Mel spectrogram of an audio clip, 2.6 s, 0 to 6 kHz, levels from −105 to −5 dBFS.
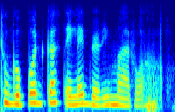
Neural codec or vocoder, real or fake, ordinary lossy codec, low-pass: codec, 16 kHz, 0.7 kbps, FocalCodec; fake; none; 5.4 kHz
